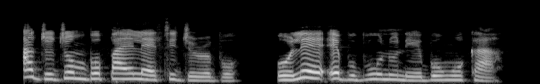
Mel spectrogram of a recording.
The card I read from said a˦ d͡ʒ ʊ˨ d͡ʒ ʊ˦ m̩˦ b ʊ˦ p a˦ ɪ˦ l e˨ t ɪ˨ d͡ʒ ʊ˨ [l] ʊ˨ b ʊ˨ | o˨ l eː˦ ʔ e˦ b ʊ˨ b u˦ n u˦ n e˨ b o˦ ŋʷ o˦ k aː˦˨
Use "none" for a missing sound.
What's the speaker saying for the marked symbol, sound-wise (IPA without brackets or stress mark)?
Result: ɾ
